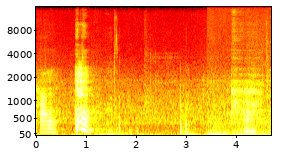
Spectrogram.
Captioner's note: clears throat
